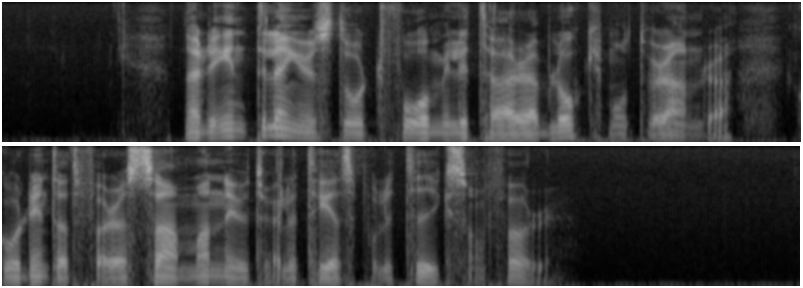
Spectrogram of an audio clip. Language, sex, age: Swedish, male, 24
